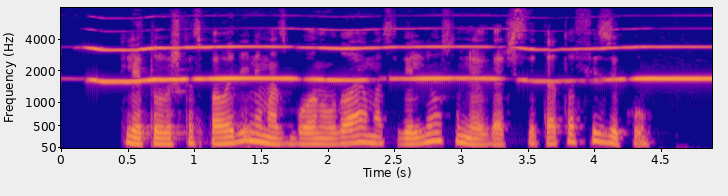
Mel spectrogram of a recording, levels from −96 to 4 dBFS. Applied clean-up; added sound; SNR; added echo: classical method spectral subtraction.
